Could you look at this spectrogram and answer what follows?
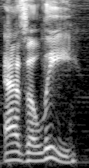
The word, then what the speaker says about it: Azalea: Jennifer says her grandma's name was Azalea, but it was pronounced Azalee or Azalee, Azalee, but it was spelled like Azalea.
